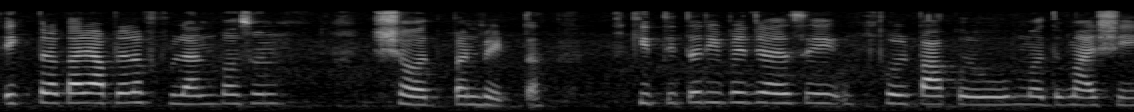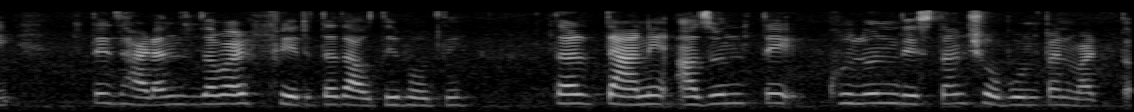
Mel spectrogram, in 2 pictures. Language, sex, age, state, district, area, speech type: Marathi, female, 18-30, Maharashtra, Thane, urban, spontaneous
